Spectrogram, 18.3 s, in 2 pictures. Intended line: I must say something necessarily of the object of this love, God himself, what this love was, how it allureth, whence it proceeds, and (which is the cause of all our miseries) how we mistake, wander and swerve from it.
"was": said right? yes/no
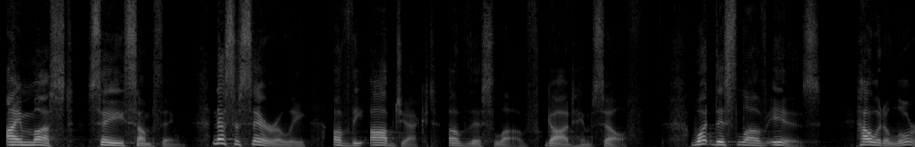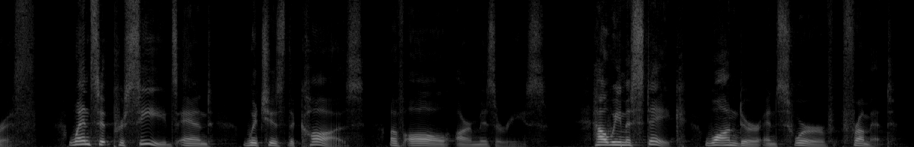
no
